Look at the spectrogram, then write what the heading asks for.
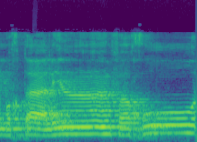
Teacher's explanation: خا کو پر پڑھیں گے، لمبا کریں گے، را کو پر پڑھیں گے وقفاً. واو مد ہے، مد عارض سکون بنے گی، فخور را پر ہوگی.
